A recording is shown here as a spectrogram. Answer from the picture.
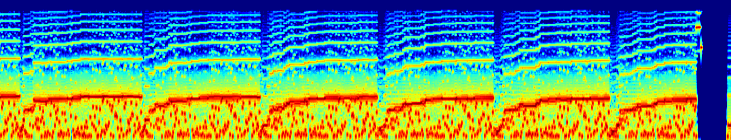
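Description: Bubble sort being played by the Sound of Sorting visualizer: synthesized beeps, each pitched by the height of the bar being compared, in a dense chirping jumble. Over it runs a tone that climbs and then holds steady at the top, starting over about every two seconds as each pass carries the largest value toward the end. It starts abruptly at the beginning.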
